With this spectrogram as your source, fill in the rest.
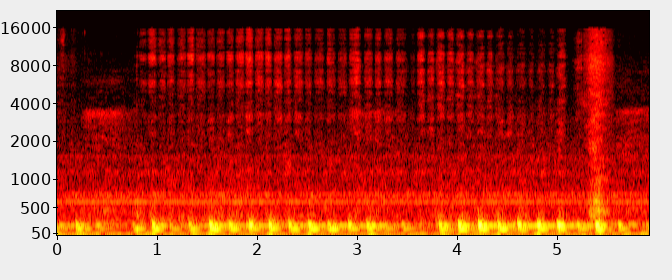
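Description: A graphite pencil scratches fine detail strokes around the eyes and mask of a drawing on a thin sheet of white drawing paper resting on a flat surface. Soft, rapid, loosely rhythmic scratching strokes sit over a steady low hum, with one brief brighter swish near the end.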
